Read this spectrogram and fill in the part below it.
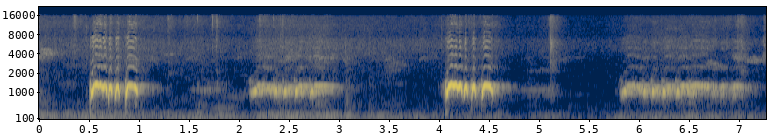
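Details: Local wild-type zebra dove, kept as a bold, prolific singer for use as a master and lure bird, cooing in low, rolling phrases: two fast stuttered bursts alternating with two longer purring trills, about two seconds apart.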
